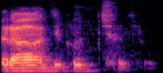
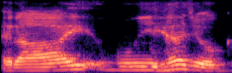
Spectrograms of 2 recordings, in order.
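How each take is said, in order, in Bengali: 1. মাঝের ব্যঞ্জনটি দ্বিত্ব 'chh'-এর মতো শোনায়। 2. মাঝের ব্যঞ্জনটি শ্বাসযুক্ত 'hy'-এর মতো শোনায়। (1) "যখন এই বাংলা উচ্চারণ হবে তখন কিন্তু রাজগুচ্ছ যোগই হবে" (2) "ওইটাই যখন সংস্কৃত উচ্চারণ হবে তখন কিন্তু রায় গুহ্যা যোগ"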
